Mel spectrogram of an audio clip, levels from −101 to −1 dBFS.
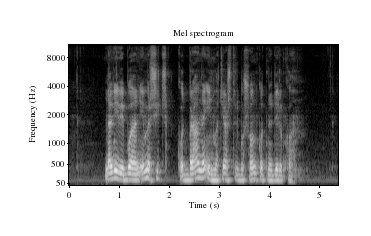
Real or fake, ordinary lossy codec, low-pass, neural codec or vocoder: real; none; none; none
